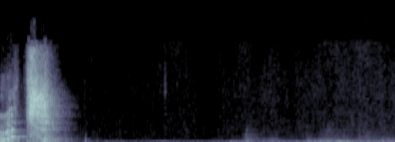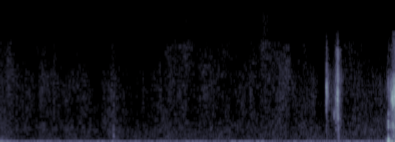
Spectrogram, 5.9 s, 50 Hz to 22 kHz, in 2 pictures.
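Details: AI-generated (Sora2) clip: one loud, sharp, hissing sneeze, then quiet breathing and soft room noise; a single sneeze.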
